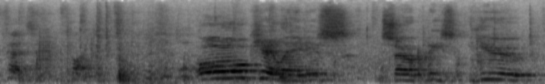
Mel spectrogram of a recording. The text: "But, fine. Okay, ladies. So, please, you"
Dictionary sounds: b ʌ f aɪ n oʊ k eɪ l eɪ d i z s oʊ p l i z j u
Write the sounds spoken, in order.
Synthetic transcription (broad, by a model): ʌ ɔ oʊ k eɪ l eɪ d i z s oʊ p l i z j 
